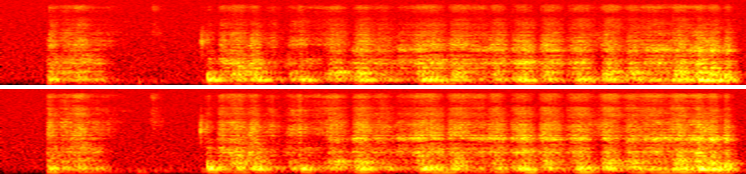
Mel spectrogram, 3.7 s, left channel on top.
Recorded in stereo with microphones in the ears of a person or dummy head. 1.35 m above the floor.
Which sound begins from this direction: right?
Writing, at 0.2 s.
